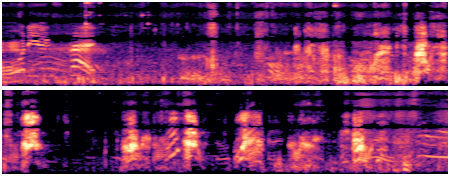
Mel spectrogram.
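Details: Puppies giving a run of short, sharp yips and small barks in quick bursts during the second half. Human speech dominates the first half.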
